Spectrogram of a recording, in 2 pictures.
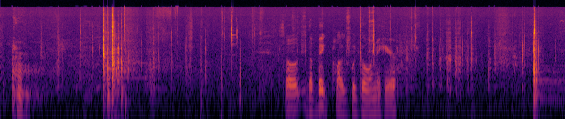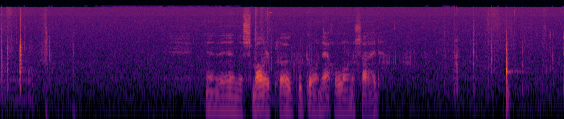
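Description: Hands bump and rub against an electric guitar, making soft knocks and scrapes.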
